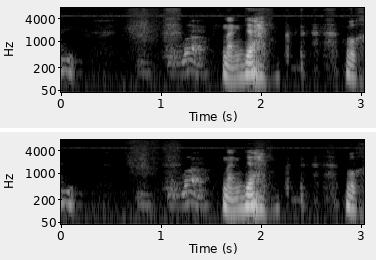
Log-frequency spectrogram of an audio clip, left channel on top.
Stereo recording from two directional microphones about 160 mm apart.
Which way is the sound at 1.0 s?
5° left (ahead or behind).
